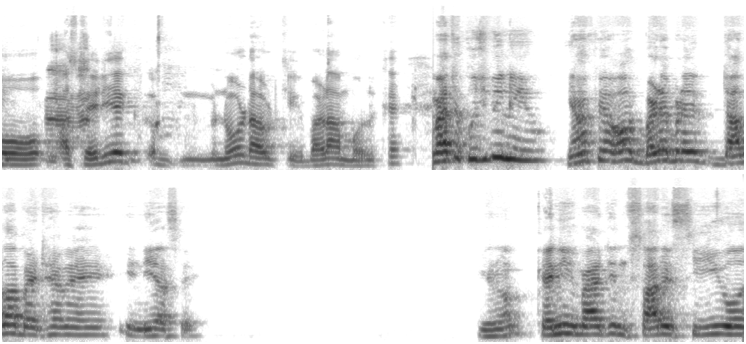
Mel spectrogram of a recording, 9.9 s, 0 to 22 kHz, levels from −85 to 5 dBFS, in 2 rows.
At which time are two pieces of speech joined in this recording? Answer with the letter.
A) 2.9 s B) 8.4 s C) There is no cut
A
